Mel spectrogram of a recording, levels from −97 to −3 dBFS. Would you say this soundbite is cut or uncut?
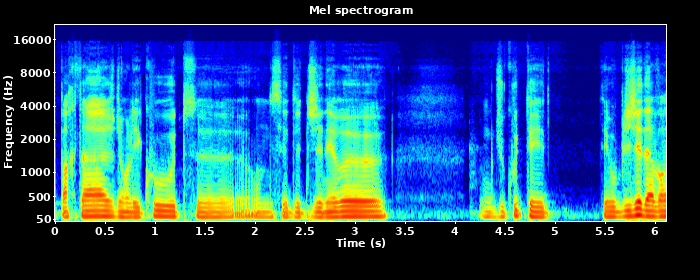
cut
